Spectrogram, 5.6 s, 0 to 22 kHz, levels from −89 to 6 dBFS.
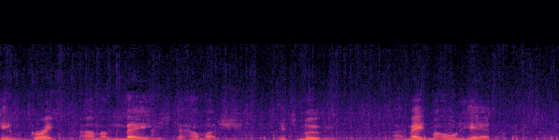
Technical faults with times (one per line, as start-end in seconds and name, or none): none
